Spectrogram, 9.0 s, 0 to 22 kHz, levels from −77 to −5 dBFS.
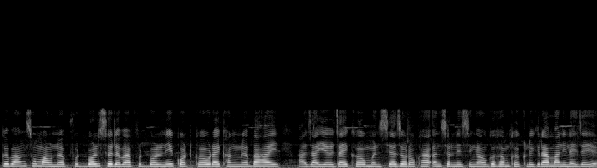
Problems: constant background noise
